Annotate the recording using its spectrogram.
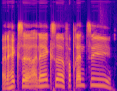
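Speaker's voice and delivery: high, loud hammed-up witch-hunt cry; mock mob cry. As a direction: shout like a medieval mob. (gespielter Pöbelruf)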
